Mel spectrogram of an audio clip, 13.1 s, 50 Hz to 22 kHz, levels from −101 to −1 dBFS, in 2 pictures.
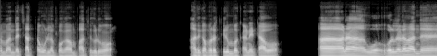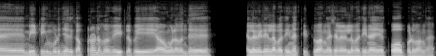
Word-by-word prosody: நம்ம 115 0 -2
அந்த 110 -1 -2
சத்தம் 120 +2 -2
உள்ளே 115 -1 -4
போகாம 110 0 -2
பார்த்துக்கிடுவோம். 100 -2 -3 1.2
அதுக்கப்புறம் 115 +2 0
திரும்ப 125 -1 0
கனெக்ட் 105 0 -1
ஆவோம். 95 0 -2 0.7
ஆ - - +6 0.3
ஆனா, 140 +3 +6 0.4
ஒ - - +2 0.2
ஒரு 125 - +3
தடவ 145 +3 +3
அந்த 125 -1 -1 0.7
மீட்டிங் 135 -2 -2
முடிஞ்சதுக்கப்புறம், 130 +2 -3
நம்ம 125 -2 -3
வீட்ல 125 0 -1
போய் 125 0 +1 0.3
அவங்கள 110 0 0
வந்து 125 +3 -3 0.8
சில 125 +1 +3
வீடுகள்ல 130 +1 +2
பார்த்தீங்கன்னா 125 +4 -1
திட்டுவாங்க. 125 -1 -2
சில 115 -1 +1
வீல 120 +1 +1
பார்த்தீங்கன்னா 120 +2 +1 0.3
கோவப்படுவாங்க. 105 -5 0
120 Hz, 140 wpm, -23 LUFS, 110-130 Hz, 1.2 s, ஆ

